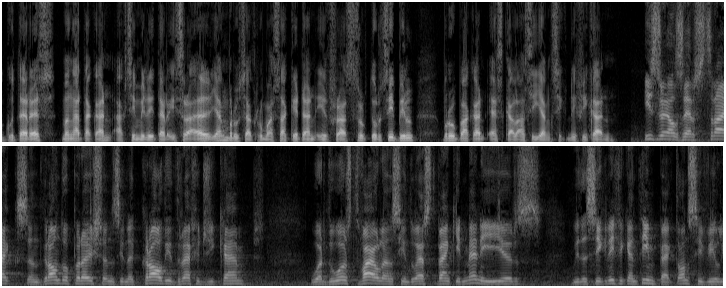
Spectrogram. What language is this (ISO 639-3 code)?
ind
